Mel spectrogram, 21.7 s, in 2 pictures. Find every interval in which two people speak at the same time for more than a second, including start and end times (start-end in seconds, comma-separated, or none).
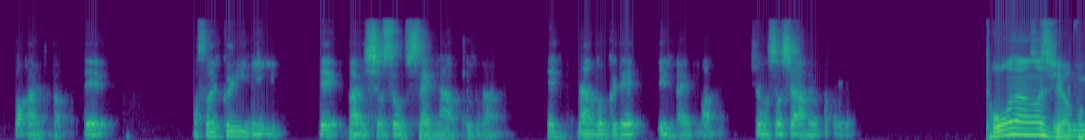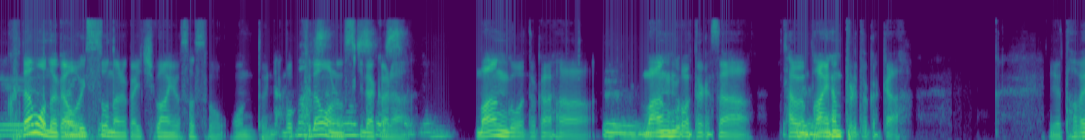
10.3-11.9, 13.6-15.0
